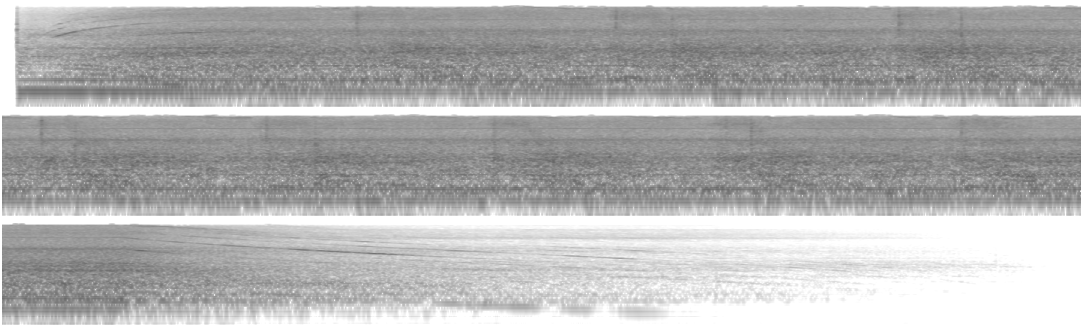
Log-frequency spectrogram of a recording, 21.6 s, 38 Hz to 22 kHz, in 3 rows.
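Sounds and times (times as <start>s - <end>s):
vacuum cleaner vacuuming floor: 0.1s - 20.4s.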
